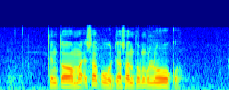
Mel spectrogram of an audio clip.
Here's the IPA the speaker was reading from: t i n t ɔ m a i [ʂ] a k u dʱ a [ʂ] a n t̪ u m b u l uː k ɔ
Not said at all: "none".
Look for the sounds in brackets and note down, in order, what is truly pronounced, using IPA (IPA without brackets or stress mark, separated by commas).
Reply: ʂ, ʂ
